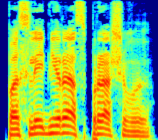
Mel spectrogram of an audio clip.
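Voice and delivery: plain reading voice

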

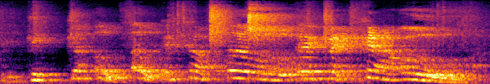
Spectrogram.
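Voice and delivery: high, jolting half-words, dragged out; the dreamer wakes with a start, stammering; startled waking. Acted. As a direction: jolt awake, can't finish the word. Waking up shocked and confused.

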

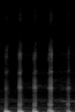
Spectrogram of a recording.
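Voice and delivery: low, very soft ghostly chuckle; eerie soft chuckle. A narrator's reading. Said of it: "nó cười cười".

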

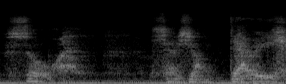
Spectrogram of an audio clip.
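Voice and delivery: soft, slow, hushed dismay; shocked whisper. Acted. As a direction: whisper it, seeing trouble. Recognizes rival in hospital. (geschokt gefluisterd)

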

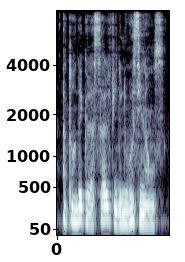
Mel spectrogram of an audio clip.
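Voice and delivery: usual speaking voice

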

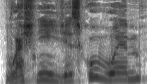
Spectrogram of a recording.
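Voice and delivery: high, gossipy schoolgirl cry; exclaiming. A narrator's reading. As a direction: call the others to look, voice jumping up. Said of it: "wykrzyknęła". (podniecony okrzyk plotkującej uczennicy)

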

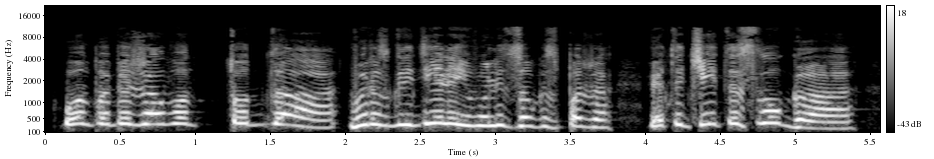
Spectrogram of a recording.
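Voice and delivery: agitated high-pitched hollering; cook's yelling. A narrator's reading. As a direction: call out excitedly in a high voice. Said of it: "заорал мастер-повар".

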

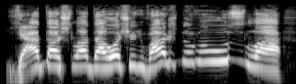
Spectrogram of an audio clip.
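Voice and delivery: high, loud indignant squawk; indignant mouse. A narrator's reading. Mouse corrects inattentive Alice, indignantly.

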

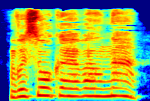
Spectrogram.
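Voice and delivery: high, loud alarm cry; yelled warning. A narrator's reading. Poma warning the boy of a huge wave, yelled warning. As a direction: yell it out across the roar of the sea. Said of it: "заорала Пома".

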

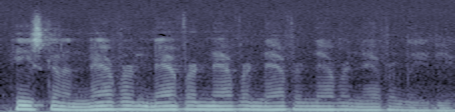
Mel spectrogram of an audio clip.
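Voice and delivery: soft, fading chain of never; hushed nevers. Acted. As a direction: let the nevers trail off softly. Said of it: "repeated nevers, softer".

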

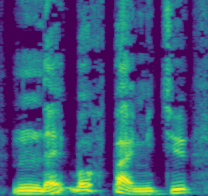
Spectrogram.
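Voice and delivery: slow, thoughtful recall; old woman trying to remember; pensive. A narrator's reading. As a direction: search your memory aloud. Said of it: "задумчиво".

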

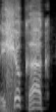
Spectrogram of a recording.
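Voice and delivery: loud, high, confident confirmation; emphatic assurance. A narrator's reading. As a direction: assure him with full emphasis. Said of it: "заверил его Джо".

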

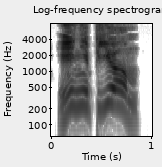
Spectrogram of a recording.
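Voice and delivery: high-pitched emphatic call; shouted order. A narrator's reading. Leader stopping squad from drinking potions, shouted order. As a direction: shout the warning to everyone. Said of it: "закричал я".

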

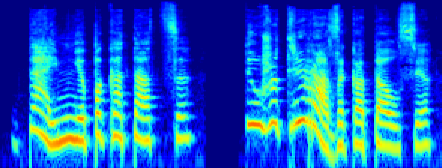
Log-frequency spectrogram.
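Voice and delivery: put-on high, loud kids' quarrel; squabbling children. A narrator's reading. Children fighting over a ride in the kitchen, squabbling. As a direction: demand a turn like an indignant child.

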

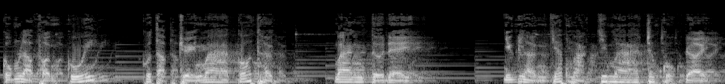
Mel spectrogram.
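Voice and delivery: measured radio announcer read; announcer intro. Acted. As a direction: present the episode like a host. Channel intro over music.

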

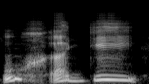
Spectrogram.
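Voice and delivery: high, slow Уходи, screamed out. A narrator's reading. Son screams at his father to go. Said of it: "завопил Брайан".

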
